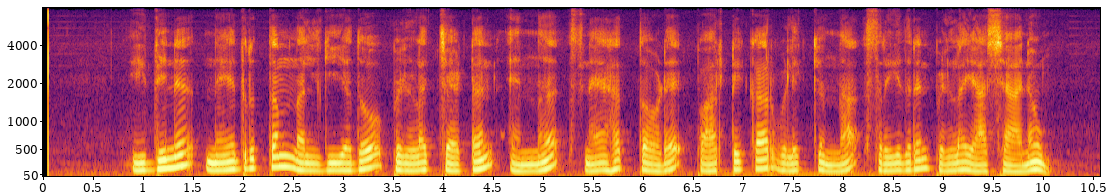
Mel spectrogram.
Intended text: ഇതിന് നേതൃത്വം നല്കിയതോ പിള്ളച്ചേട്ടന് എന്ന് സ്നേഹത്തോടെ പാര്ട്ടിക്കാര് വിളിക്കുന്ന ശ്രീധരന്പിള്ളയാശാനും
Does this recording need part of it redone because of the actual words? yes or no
no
